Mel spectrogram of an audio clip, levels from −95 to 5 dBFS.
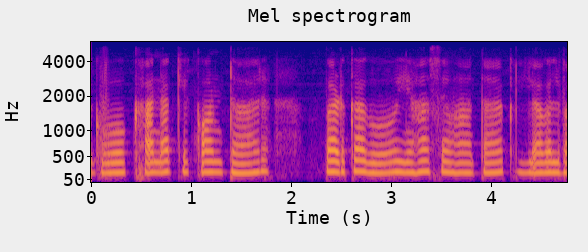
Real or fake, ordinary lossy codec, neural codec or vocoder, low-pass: real; none; none; 5.4 kHz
